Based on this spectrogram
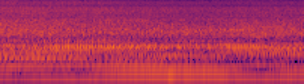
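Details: Honda Civic EF (son's project car) finally started on a weak battery after failed attempts: smooth, even idle with a steady low hum and no misses, knocks or hunting. The engine sounds healthy.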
